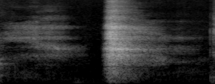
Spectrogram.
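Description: A person's short audible breath, a sigh, about a second in, between phrases of speech.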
